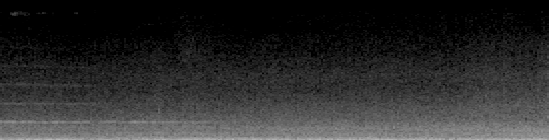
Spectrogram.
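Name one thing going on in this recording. A bus drives past.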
